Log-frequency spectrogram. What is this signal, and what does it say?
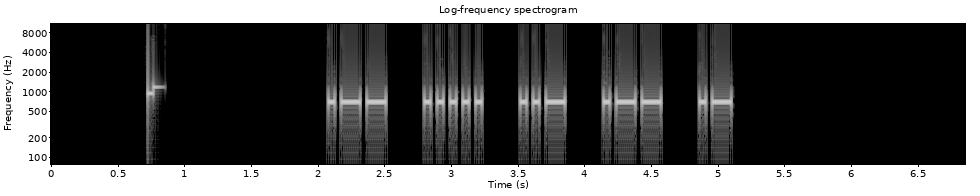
Morse code, heard as a keyed tone, about 25 wpm, spaced as for 18 wpm, 700 Hz. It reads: W5UWA
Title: USA Call Signs - 5 Characters - 2x Character Spacing - 25wpm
